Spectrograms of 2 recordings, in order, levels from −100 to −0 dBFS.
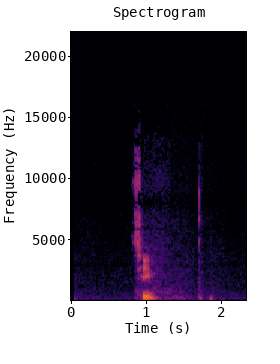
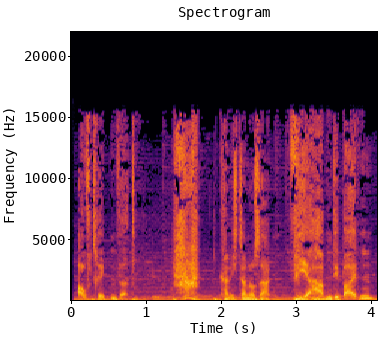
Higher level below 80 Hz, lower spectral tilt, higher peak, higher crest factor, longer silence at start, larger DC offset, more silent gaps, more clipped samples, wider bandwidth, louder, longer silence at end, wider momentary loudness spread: second, -84 dBFS vs -32 dBFS; about the same, -4.5 dB/octave vs -4 dB/octave; second, -20 dBFS vs 0 dBFS; first, 24 dB vs 16 dB; first, 0.85 s vs 0.05 s; neither; neither; neither; second, 14 kHz vs 16 kHz; second, -39 LUFS vs -17 LUFS; first, 0.45 s vs 0 s; first, 24 LU vs 12 LU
